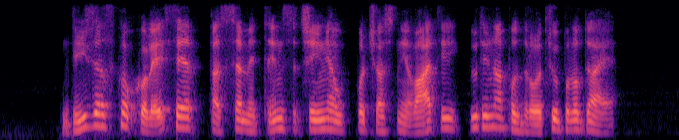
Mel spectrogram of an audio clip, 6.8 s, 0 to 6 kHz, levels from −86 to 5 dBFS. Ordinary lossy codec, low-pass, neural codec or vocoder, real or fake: Opus, 32 kbps; 5.4 kHz; codec, 16 kHz in and 24 kHz out, 0.6 kbps, FocalCodec, streaming, 4096 codes; fake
